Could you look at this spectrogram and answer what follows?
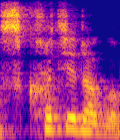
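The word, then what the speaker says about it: SCSI: 그 다음에 뭐 가상 스카시라는 게 있죠. 뭐 영어로는 뭐 스커지라고 발음하는데 이것도 마찬가지로 한 대의 서버를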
